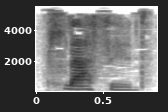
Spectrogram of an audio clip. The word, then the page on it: placid: ‘plæsıd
